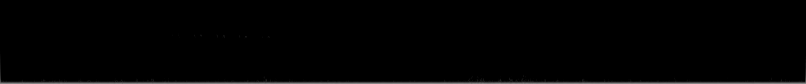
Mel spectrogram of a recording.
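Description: Songbirds singing, with several quick runs of short high repeated notes and a few single chirps, over a steady low rumble.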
